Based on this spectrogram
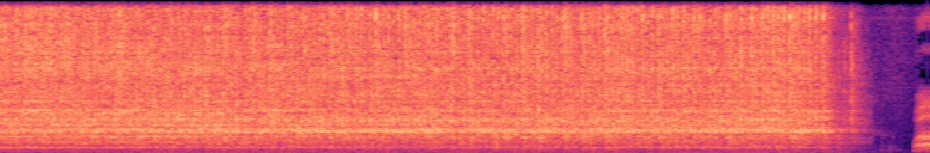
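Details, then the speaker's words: Dirt bike bought in a four-bike lot, restarted after only a carb clean and fresh gas, clutch adjusted: a crisp, buzzy two-stroke idle at an even pace, then shut off; normal idle. "it doesn't get much better than that basically all we did was a carb clean put some gas in this thing and uh i fired right up"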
